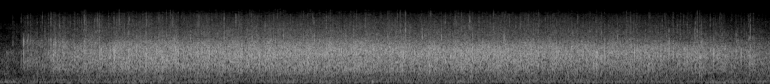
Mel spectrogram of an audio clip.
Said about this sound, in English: Your applause.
